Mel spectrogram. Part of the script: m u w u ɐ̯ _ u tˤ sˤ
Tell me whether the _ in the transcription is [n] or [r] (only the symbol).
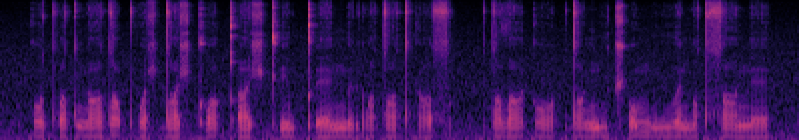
n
